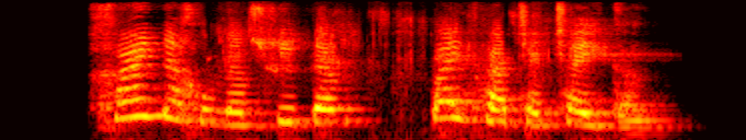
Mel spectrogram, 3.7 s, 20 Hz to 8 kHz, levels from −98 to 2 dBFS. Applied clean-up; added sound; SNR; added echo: neural separator model SepFormer DNS4.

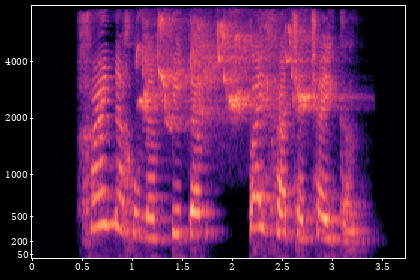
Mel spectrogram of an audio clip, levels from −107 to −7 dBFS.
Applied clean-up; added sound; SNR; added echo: none; Chirp, tweet; 2 dB; reverberation time 0.3 s.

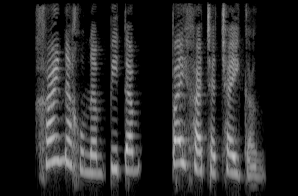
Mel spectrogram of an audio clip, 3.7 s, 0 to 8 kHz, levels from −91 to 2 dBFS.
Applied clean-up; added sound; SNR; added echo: none; none; none; none.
